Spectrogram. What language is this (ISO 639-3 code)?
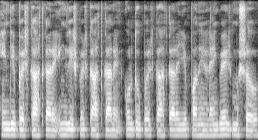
kas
